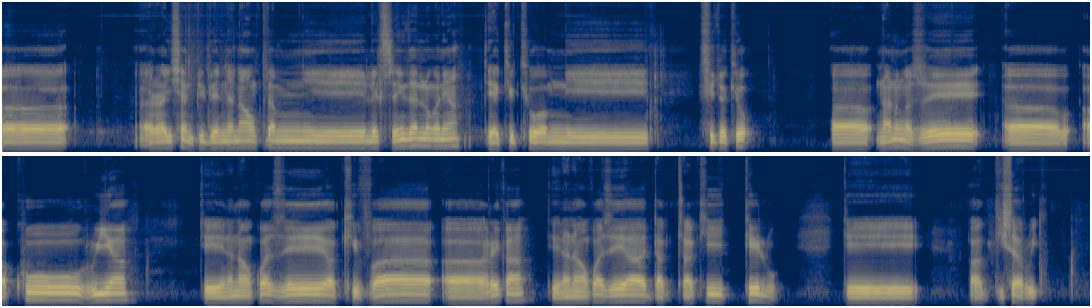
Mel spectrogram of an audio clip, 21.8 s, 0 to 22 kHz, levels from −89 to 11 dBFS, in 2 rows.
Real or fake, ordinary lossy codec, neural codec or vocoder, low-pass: real; none; none; none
